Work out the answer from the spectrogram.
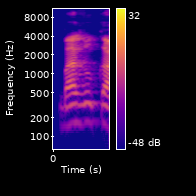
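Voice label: "bazuka", Malay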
